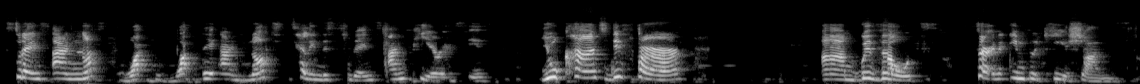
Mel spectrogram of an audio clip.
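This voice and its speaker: A woman speaks at a very slow pace in a high, bright, sharp voice, with very wide pitch swings and long, frequent pauses. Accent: Jamaican. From Jamaica. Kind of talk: casual live stream discussion.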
